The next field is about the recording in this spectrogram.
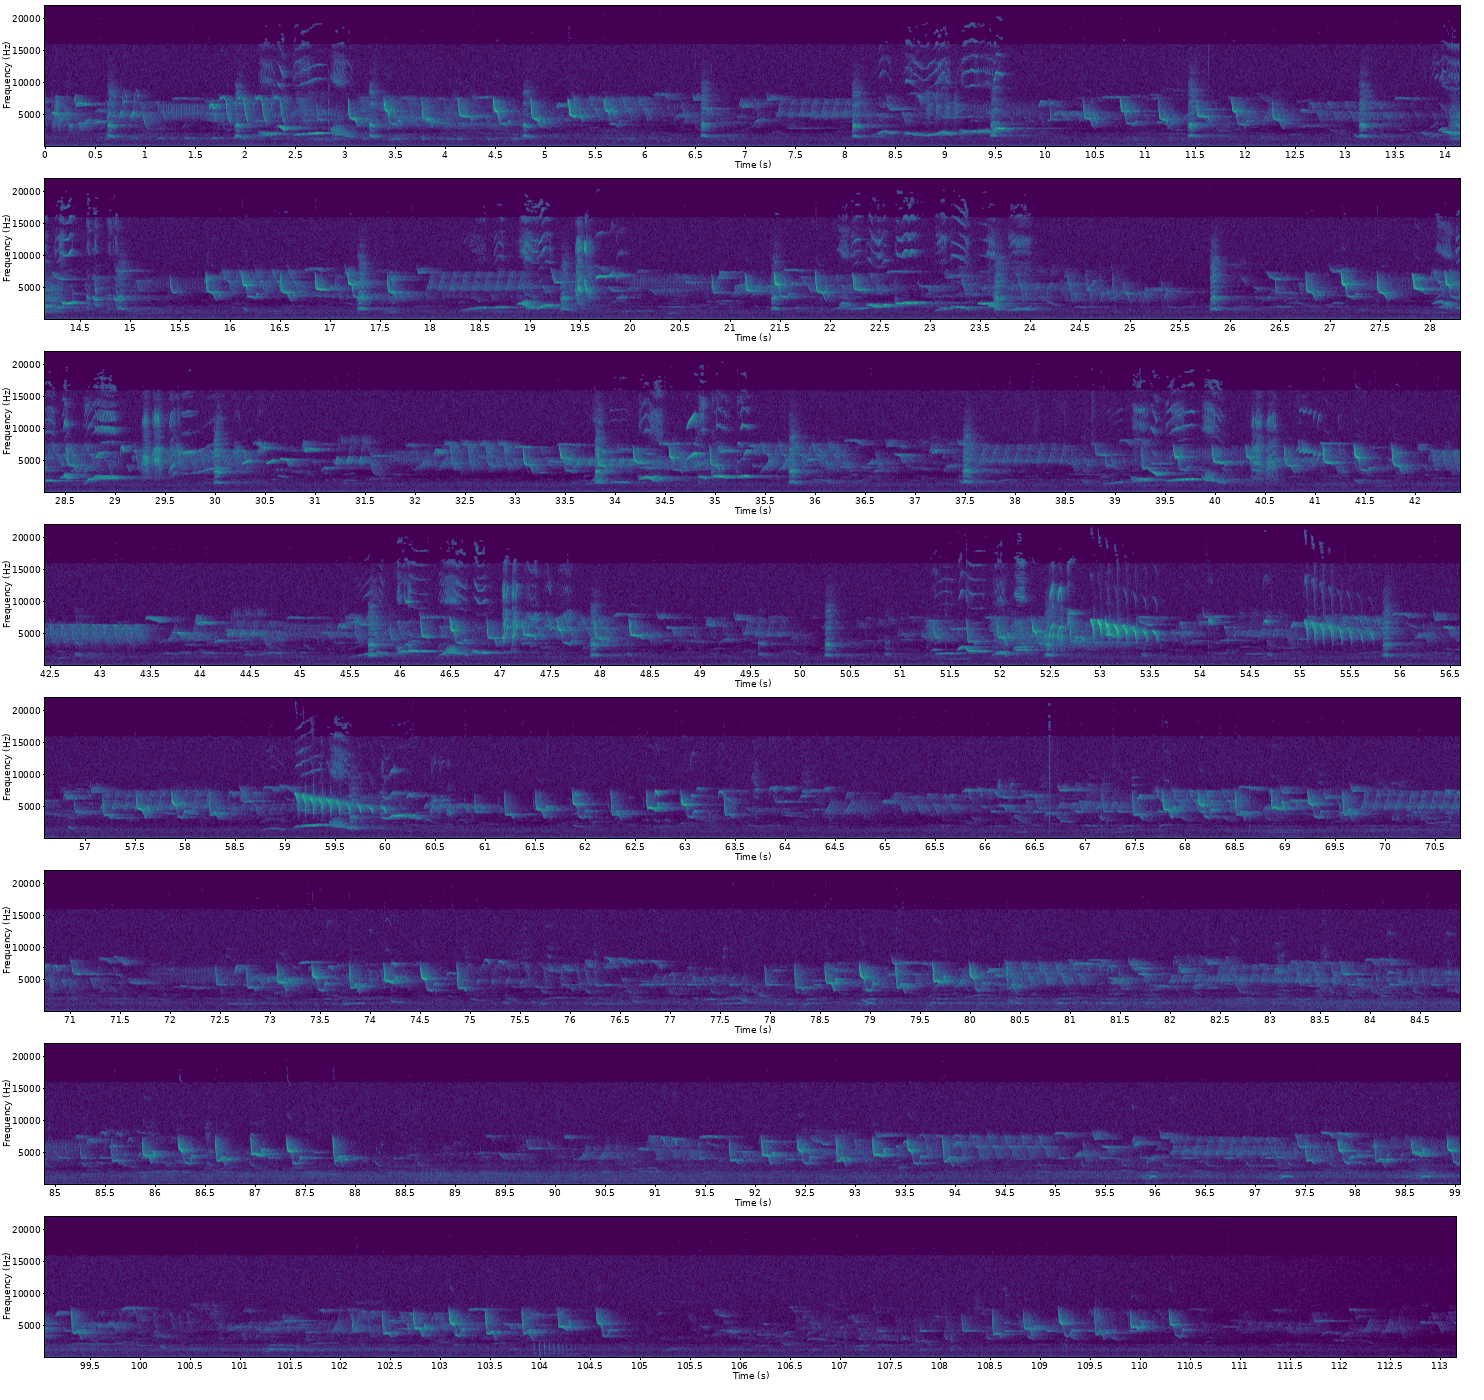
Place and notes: Huldenberg, Belgium - Grootbroek swamp
Grootbroek is a swamp and a pond, located in Sint-Agatha-Rode and Sint-Joris-Weert. Into the swamp, distant noise of the pond, and a blackbird singing.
